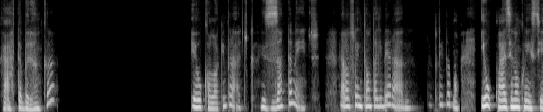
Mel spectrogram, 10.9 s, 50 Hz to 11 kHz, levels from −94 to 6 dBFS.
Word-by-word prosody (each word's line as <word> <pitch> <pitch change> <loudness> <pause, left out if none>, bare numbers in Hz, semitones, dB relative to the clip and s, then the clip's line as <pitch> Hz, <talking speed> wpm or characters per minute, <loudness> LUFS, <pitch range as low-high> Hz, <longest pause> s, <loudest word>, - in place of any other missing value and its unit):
carta 175 +3 -3
branca" 165 - -2 2.9
"eu 205 -3 +3
coloco 170 0 -5
em - - -2
prática", 215 -7 -10
exatamente. 215 - -3 0.4
Ela 230 0 +1
falou: 255 +2 +1
"Então, 235 0 +2
está 230 0 -2
liberado". 235 -5 -3 0.5
Eu 255 - -27
falei: 275 0 -10
"Está 295 +1 -7
bom". 195 -9 -3 0.4
Eu 245 +1 +7
quase 205 -5 +3
não 210 0 +9
conhecia 190 -2 +1
215 Hz, 110 wpm, -18 LUFS, 185-245 Hz, 2.9 s, não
